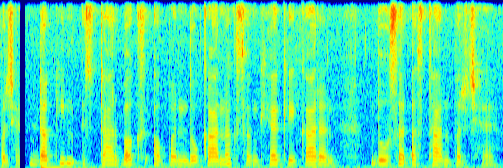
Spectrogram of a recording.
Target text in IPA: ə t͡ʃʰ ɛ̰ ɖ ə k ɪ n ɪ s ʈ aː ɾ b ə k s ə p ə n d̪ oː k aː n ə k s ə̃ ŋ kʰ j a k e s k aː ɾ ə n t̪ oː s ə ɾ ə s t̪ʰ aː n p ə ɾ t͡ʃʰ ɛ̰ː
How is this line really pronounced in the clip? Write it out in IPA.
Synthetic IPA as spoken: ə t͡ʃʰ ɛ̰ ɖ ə k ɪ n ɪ s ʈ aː ɾ b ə k s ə p ə n d̪ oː k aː n ə k s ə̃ ŋ kʰ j a k e k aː ɾ ə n d̪ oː s ə ɾ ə s t̪ʰ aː n p ə ɾ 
